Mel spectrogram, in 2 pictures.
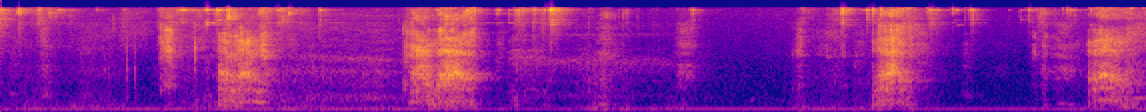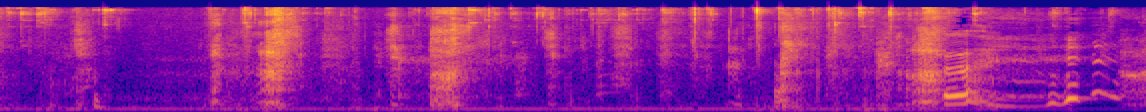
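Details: Two Maltese dogs play fighting indoors, giving short rough growls and snarling bursts, each under a second long, in quick succession with gaps between, a steady low hum under them and a person briefly speaking.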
